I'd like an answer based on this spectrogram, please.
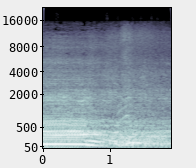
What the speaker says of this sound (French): La voiture qui suit, la Porsche numéro 27, Christine Laure,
